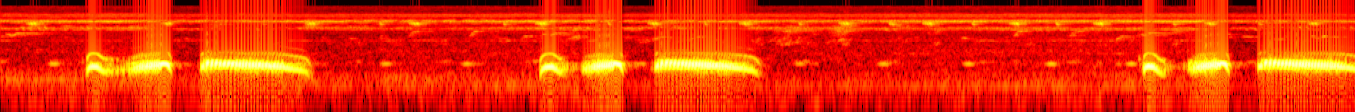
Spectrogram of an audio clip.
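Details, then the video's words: Spotted dove lure call for attracting wild doves: three repeated cooing phrases, each two short quick upward notes followed by a longer purring coo, spaced about two and a half seconds apart, with faint high insect hiss behind. "SUARA PIKAT BURUNG TEKUKUR PALING AMPUH || PANCINGAN TEKUKUR LIAR"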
